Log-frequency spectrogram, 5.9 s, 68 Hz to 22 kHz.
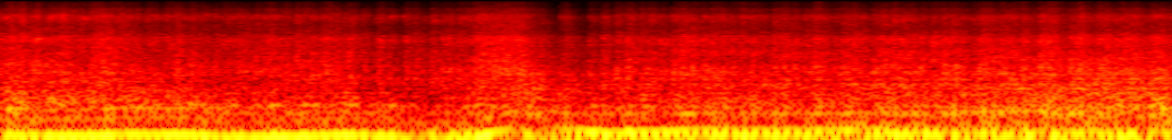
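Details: Nissan S15 with a freshly built V8, first start after long storage, fuel rails pressurized and leak-checked, throttle blipped by hand cable: deep, lumpy burble with a few throttle swells, firing on all cylinders and running steadily.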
